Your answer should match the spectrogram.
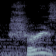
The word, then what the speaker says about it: Shuri: like their fursona right shuri's name rhymes with furry it was destiny for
